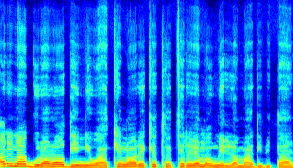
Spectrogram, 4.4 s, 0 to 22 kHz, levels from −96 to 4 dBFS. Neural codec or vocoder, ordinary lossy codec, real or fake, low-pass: codec, 44.1 kHz, 3.4 kbps, Pupu-Codec; none; fake; none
